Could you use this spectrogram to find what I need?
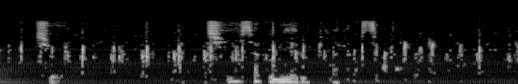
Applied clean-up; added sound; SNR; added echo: classical method spectral subtraction.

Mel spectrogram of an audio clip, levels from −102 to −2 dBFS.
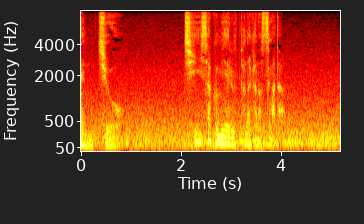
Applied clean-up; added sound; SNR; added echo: none; none; none; none.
